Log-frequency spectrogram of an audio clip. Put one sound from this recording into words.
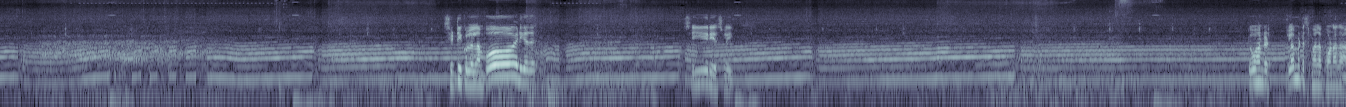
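A car engine roars at high revs, rising in pitch and dropping with each gear change.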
